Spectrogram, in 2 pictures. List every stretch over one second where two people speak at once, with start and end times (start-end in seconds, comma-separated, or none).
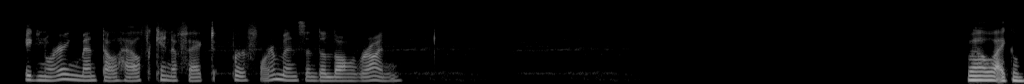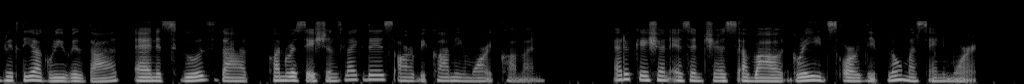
none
